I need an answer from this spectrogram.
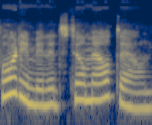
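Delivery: synthesized, robotic computer-like voice. Voicing a warning line after the narrator names a synthesized voice: synthesized computer voice. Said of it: "a synthesized voice said".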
